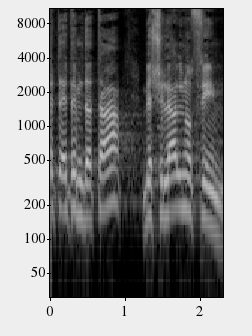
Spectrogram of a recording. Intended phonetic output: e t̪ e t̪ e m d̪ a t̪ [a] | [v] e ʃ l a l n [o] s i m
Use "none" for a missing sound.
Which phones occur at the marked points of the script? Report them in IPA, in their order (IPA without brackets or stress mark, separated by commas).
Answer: a, b, o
